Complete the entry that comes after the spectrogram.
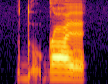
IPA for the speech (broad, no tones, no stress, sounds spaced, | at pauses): d o̰ ɡ ʕ ɛ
